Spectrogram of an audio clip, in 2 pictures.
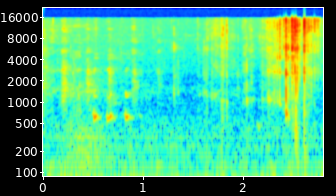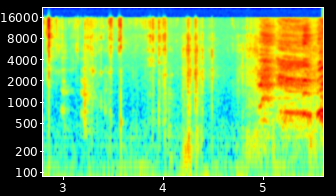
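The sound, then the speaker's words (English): Someone bites into and chews a long, crunchy chip. Sharp, crisp crunches come in a few scattered bursts and grow louder and denser toward the end. “to take a chip from the back. Oh, that's a long chip. I don't think I can put it all in my mouth.”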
